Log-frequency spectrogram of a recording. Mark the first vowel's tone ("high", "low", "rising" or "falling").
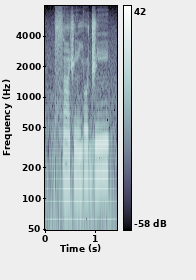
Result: low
